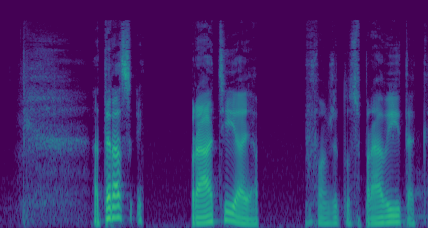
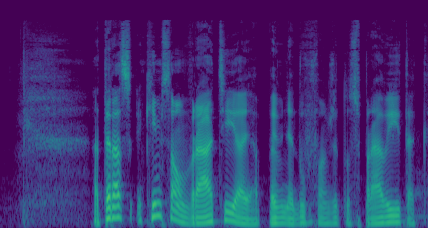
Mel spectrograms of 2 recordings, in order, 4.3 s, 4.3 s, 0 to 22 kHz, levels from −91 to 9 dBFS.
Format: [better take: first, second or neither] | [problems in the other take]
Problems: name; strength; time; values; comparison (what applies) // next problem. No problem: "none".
second | audio cutting out; at 1.5 s and at 2.5 s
